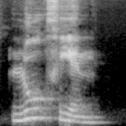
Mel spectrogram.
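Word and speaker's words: Lúthien: Por eso, lucien son tres sílabas. – Vale. – Luego, normalmente, diremos lucien, porque, bueno, pues al final también simplificamos a la hora de hablar, ¿no? Pero técnicamente es lucien. O sea, que es trisílaba y esdrújula.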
